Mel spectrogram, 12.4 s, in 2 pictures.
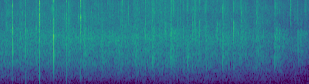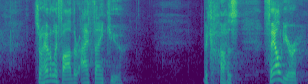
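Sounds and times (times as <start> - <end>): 
audience applause: 0.0 - 6.6
speech: 6.9 - 8.7, 10.3 - 12.2.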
